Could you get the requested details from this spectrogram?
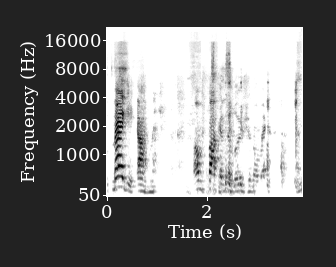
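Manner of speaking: ordinary delivery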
